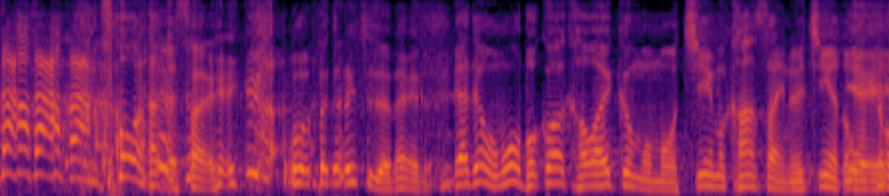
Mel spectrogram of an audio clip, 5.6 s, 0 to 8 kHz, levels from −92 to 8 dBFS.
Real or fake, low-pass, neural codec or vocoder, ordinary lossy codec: fake; none; codec, 16 kHz, 8 kbps, FunCodec, trained on Chinese and English, 25 frames a second; none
